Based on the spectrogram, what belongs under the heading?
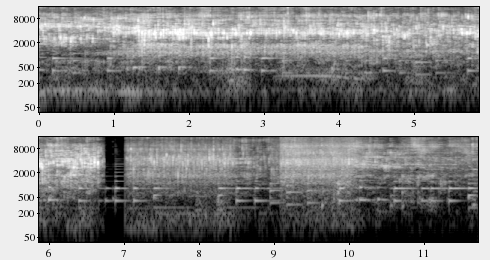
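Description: Raw mango pieces frying in hot mustard oil in a metal karai: a steady sizzle, with background music of held notes. About seven seconds in, the sound drops out for a moment, and then the sizzle goes on more quietly.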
